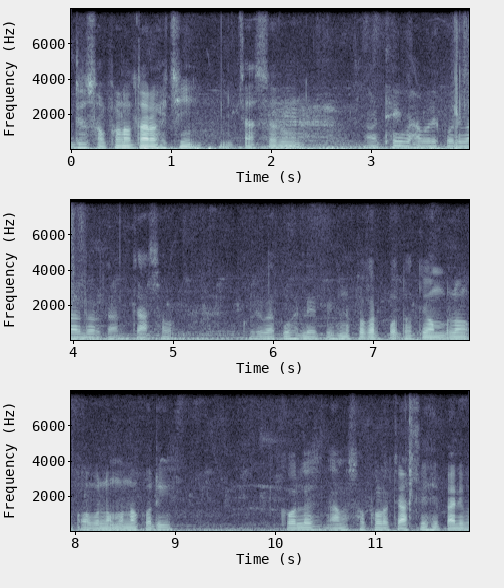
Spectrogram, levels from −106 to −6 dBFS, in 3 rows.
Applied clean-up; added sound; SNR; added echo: none; Chirp, tweet / Fowl; 16 dB; none.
